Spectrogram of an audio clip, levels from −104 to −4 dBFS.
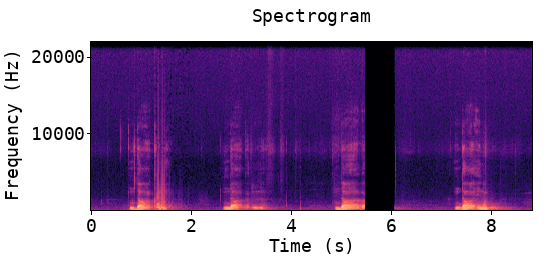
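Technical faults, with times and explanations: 1.24–2.08 s, robotic sound from repeated short buffers: For just under a second the speech turns into a rigid metallic buzz fixed at 200 Hz while still loosely tracking the syllables. The likely cause is the software repeating a 5 ms stretch of audio whenever new data arrived late, so about half of this section is copied material and the skipped real audio is lost. A spectrogram would show evenly spaced horizontal harmonic lines at multiples of 200 Hz replacing the normal voice harmonics. The waveform would show a short, identical cycle repeating over and over.
5.48–6.08 s, playback stall: The speech cuts off mid-flow and the output goes completely silent for about 0.6 s before the sound resumes. The likely cause is that the player ran out of buffered data, or its playback thread was blocked, and it emitted nothing until it recovered. On the waveform this appears as an abrupt flat, silent stretch with sharp edges on both sides. 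A spectrogram would show a clean vertical blank band across all frequencies for that span.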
